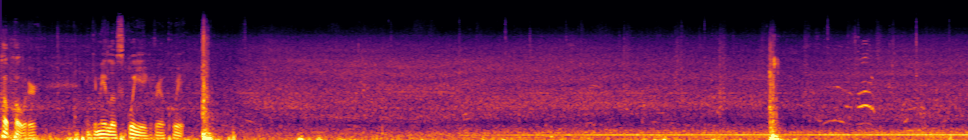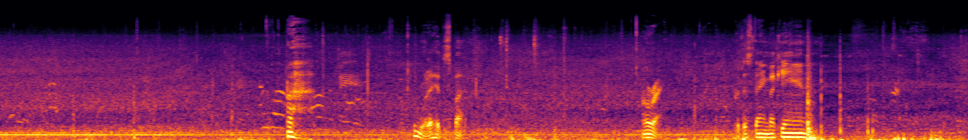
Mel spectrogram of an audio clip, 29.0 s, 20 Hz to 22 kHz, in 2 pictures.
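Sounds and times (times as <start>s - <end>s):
steady engine hum: 0.0s - 29.0s.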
